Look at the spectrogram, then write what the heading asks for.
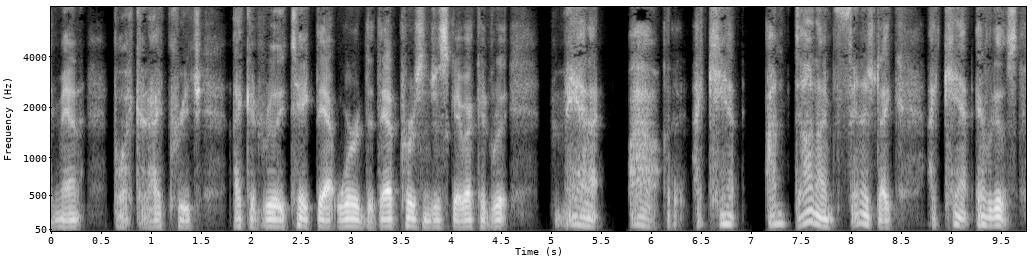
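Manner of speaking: soft, regretful murmur to himself; hushed lament. Retold or imitated. Sitting in church wishing to preach, hushed regret. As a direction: sighs it out under his breath.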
